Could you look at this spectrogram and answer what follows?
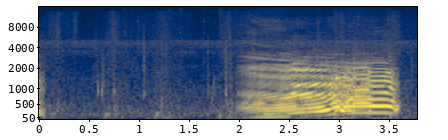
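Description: A cow in a survival video game lets out one loud, drawn-out moo lasting about a second and a half, rising out of quiet game ambience near the end.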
